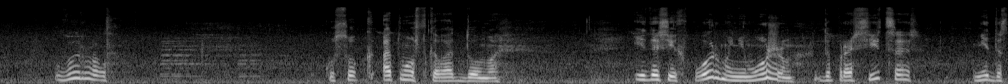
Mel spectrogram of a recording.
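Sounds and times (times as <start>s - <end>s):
faint vehicle horn: 1.6s - 2.8s.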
